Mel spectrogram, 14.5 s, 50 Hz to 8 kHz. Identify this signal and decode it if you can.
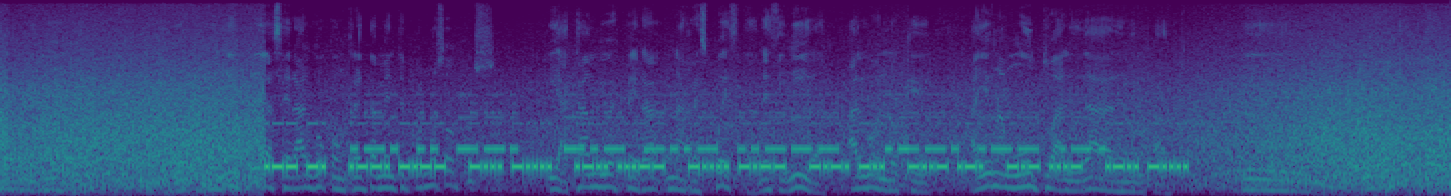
Morse code, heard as two keyed tones, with radio static, a narrow filter and speech in Spanish. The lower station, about 34 wpm, 390 Hz: WN PY B6 L3 6Y CD XR KV L6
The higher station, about 18 wpm, 660 Hz: RIG KX2 PWR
